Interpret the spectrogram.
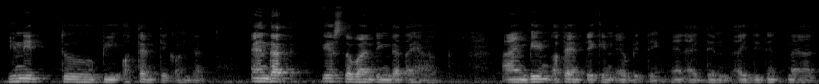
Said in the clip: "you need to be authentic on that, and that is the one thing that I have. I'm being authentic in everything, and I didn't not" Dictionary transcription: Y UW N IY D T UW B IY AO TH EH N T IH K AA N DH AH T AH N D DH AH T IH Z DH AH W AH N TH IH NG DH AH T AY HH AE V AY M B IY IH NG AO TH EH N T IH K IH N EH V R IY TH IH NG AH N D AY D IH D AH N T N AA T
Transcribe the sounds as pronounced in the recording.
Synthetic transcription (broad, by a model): Y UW N IY D T UW B IY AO T EH N T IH K AA N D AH T AH N D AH T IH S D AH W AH N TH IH NG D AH T AY HH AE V AY M B IY IH NG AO T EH N T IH K IH N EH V R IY T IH NG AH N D AY D IH D AH N T N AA T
